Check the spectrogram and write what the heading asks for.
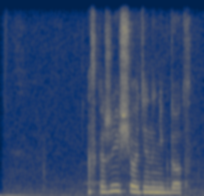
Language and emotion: Russian, neutral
